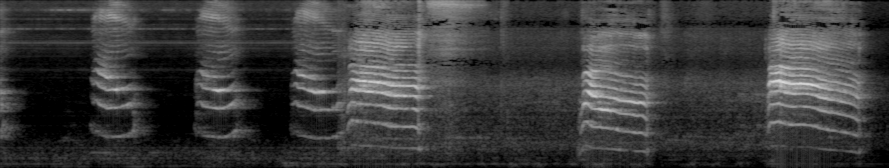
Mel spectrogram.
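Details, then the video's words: Domestic cat meowing, three short soft rising-falling mews followed by three louder, longer drawn-out meows spaced a few seconds apart, with a faint low hum underneath. "Cat Meow Sounds"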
